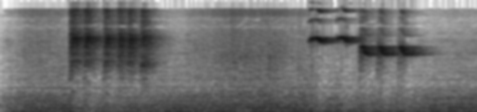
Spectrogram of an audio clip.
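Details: Cucak rante bulbul bathing at night and singing cheerfully, with training in kapas tembakan and besetan song styles: one short high trilled burst, a pause, then a two-part phrase of a bright high trill dropping to a lower rapid trill.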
